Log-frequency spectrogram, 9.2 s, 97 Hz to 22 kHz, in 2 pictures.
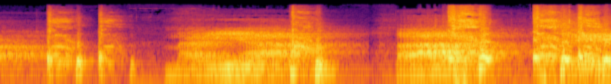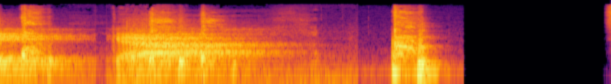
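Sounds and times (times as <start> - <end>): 
woman coughing: 0.3 - 1.1, 2.2 - 2.6, 3.4 - 6.5, 7.5 - 8.0
speech: 0.4 - 6.4.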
